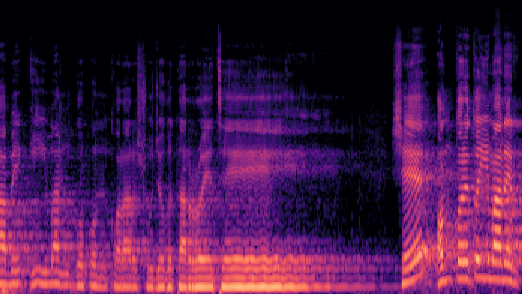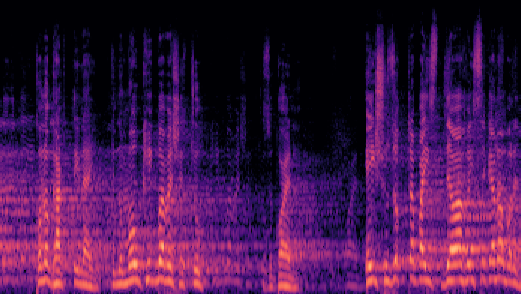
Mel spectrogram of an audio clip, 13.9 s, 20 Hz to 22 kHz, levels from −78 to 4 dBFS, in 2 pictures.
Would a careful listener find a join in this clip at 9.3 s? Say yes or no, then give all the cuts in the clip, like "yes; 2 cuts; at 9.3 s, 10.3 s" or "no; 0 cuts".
no; 0 cuts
